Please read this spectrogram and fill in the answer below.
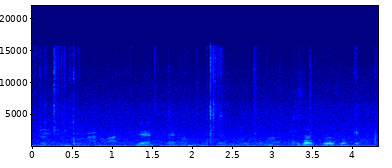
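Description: People talking at a distance, with a laugh near the end and a few sharp clacks scattered through.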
